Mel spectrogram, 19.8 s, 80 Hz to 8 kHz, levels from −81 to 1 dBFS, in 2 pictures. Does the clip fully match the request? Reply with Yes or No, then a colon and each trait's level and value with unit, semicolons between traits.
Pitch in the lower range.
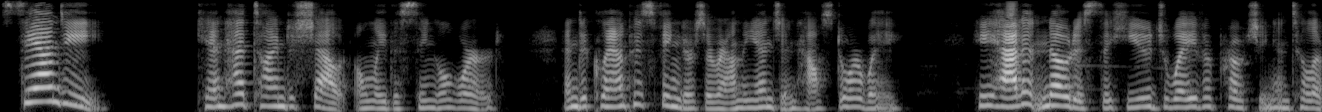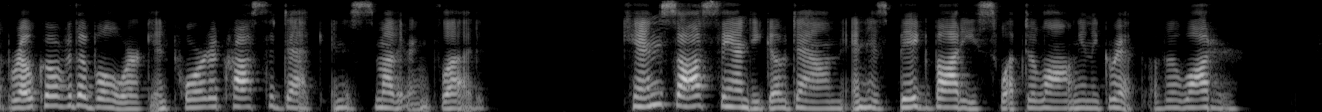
No: high, 205 Hz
